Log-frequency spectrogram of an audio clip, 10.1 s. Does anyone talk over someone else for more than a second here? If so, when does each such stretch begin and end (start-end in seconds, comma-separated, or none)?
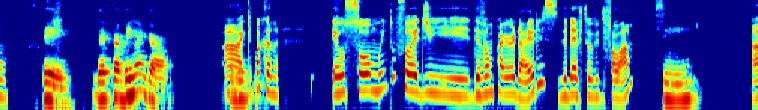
none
